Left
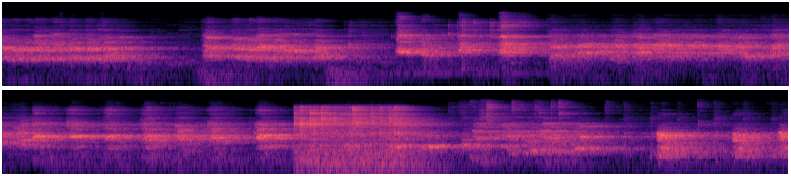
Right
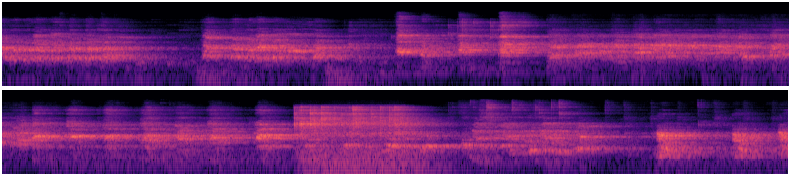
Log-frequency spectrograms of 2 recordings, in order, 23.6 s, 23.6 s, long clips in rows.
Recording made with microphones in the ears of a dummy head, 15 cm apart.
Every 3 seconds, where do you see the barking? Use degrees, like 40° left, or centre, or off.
70° right, 70° right, 70° right, 60° right, 40° right, 10° right, centre, 10° left.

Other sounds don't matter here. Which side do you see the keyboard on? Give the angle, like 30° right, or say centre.
60° left.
